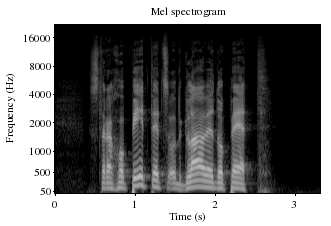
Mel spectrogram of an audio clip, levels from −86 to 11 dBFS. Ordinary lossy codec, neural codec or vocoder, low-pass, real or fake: none; none; 19.8 kHz; real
